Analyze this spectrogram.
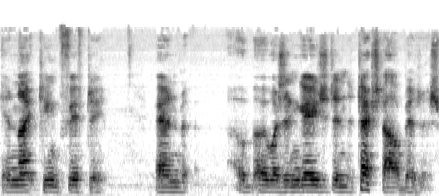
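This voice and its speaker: A man with a North Carolina accent at a medium pitch and a very slow pace, over noticeable background noise. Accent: US Southern (North Carolina). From North Carolina (Tarboro). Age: 80s+. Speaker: war veteran. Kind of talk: oral history interview. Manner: halting, with many fillers.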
